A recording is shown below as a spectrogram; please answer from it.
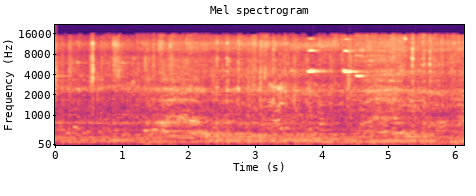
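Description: Several people talking indistinctly over the steady low running of a vehicle engine, with two short high chirps about four seconds in.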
